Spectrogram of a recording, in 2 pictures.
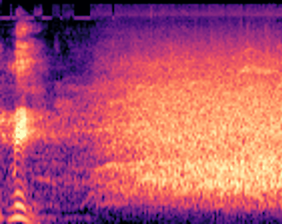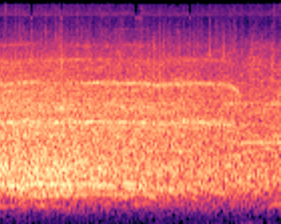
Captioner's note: crowd cheering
